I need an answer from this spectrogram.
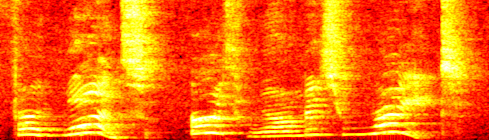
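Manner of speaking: high, loud excited voice; high centipede. A narrator's reading. Centipede exclaiming that the earthworm is right for once. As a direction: squeal the agreement.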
